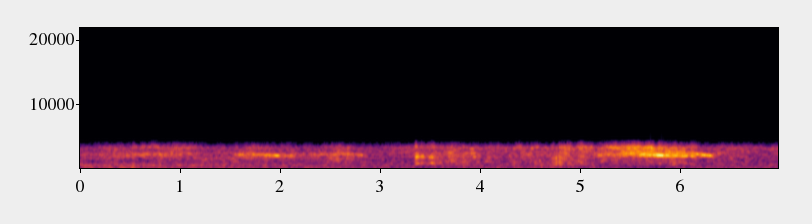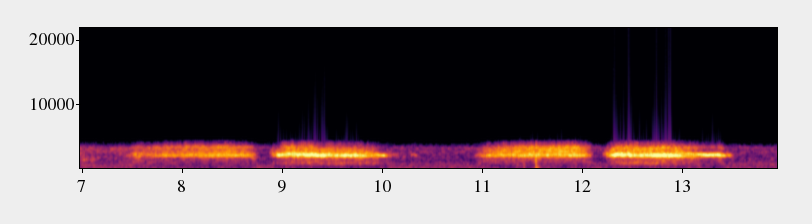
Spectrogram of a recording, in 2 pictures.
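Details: Noisy breathing during sleep, some breaths carrying a high whistling tone: wheezing.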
